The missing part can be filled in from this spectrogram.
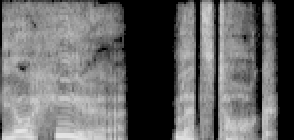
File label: Male Dragon General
